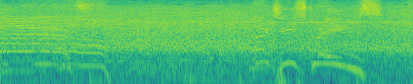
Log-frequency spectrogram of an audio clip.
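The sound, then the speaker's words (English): The tennis crowd in Rod Laver Arena roars and cheers loudly and continuously as Ash Barty wins the Australian Open singles title against Collins, with individual voices shrieking and whooping above the dense wall of noise for the full few seconds. “And the crowd screams, and Australia screams.”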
